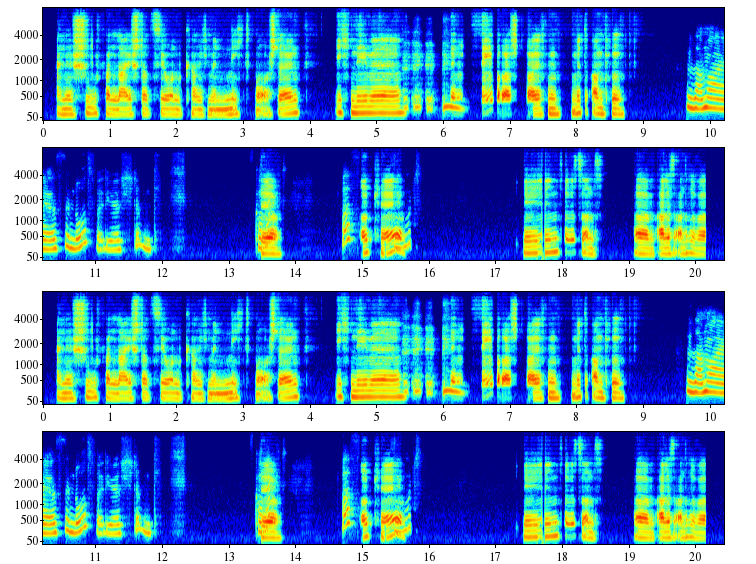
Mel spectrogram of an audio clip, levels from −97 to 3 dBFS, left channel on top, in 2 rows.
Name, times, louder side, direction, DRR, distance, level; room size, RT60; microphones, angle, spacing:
voice 1, 0.2-3.8 4.4-5.4 6.1-6.3 6.6-8.7 13.5-13.8 15.0-15.6 17.4-18.6 19.1-20.2, equal, 5° left, 6.3 m, -20 dB
voice 2, 5.4-6.3 9.6-11.9 12.2-12.3 13.4-13.7 14.7-14.9 15.5-15.7, right 1 dB, 20° right, 2.3 m, -25 dB
head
